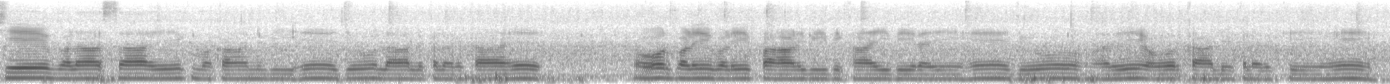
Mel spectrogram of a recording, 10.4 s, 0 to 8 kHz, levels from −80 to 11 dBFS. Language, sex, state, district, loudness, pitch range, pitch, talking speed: Hindi, male, Uttarakhand, Tehri Garhwal, -28 LUFS, 125-135 Hz, 125 Hz, 155 wpm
